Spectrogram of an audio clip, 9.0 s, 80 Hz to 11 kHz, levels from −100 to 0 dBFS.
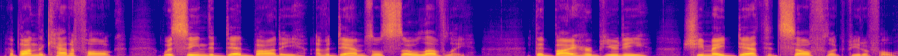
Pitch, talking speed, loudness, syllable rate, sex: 135 Hz, 155 wpm, -21 LUFS, 4.7 syllables/s, male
